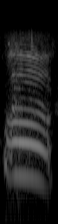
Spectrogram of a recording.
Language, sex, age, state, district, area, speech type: Manipuri, female, 18-30, Manipur, Kangpokpi, urban, conversation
